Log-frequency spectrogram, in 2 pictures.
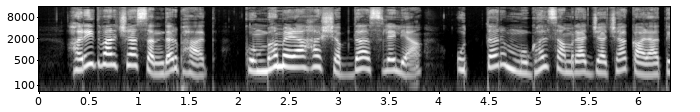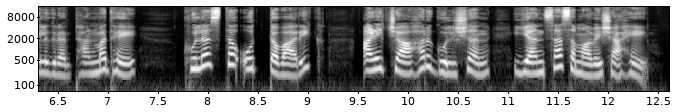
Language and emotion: Marathi, neutral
